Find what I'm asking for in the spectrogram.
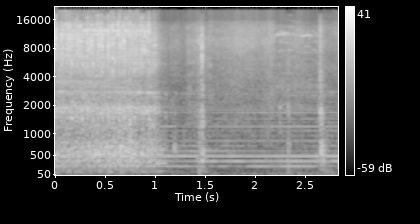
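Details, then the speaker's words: Brother Libero sewing machine, about 25 years old, after burnt motor replaced: a second of fast, even stitching clatter, then quiet steady motor hum with light needle taps; normal sewing, functions including reverse working. "각종 기능들 모두 잘 되네요. 후진 버튼 눌렀을 때 후진이 정상적으로 작동되면 수리가 잘 된 겁니다."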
